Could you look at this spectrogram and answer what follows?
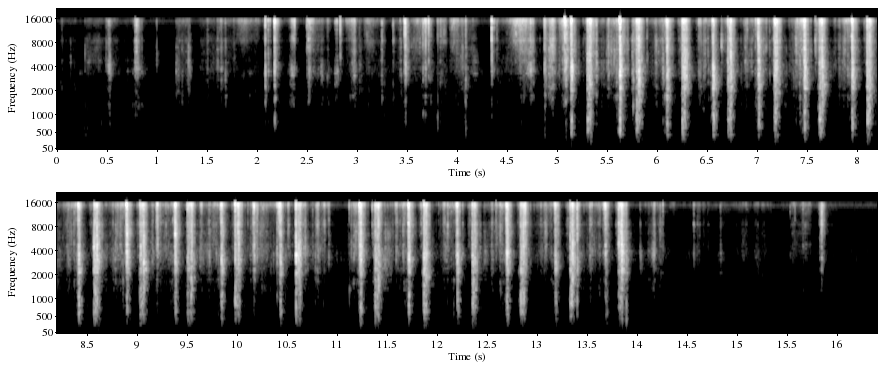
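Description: A deck of cards for the Lord of the Rings card game shuffled by hand on a table, a long close run of quick, crisp riffling snaps in steady bursts, with no talking.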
